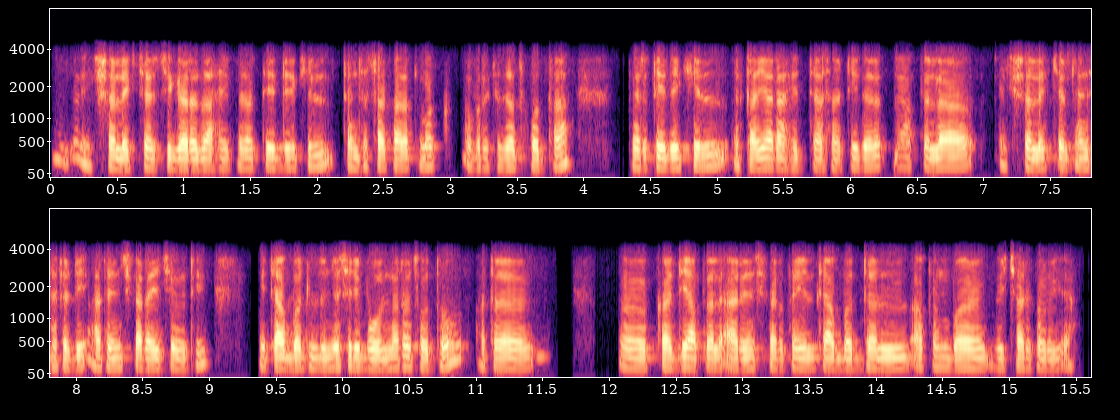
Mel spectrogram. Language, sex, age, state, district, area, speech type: Marathi, male, 18-30, Maharashtra, Ratnagiri, urban, conversation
